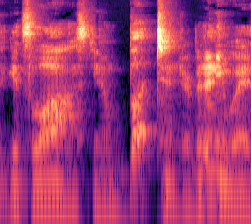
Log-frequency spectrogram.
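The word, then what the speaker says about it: budtender: Like usually when a D comes before a T, the D is silent.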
